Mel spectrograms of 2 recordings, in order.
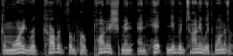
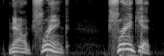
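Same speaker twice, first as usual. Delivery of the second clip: louder, rising insistent orders; bossy, escalating demand; forceful command; 7 semitones higher, 8 dB louder, slower than usual. Acted. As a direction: push the glass at her, demanding. Forcing milk on pinned girl.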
